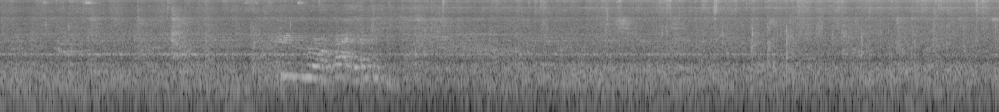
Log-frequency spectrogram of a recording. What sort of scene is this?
subway station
